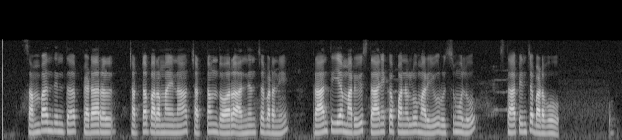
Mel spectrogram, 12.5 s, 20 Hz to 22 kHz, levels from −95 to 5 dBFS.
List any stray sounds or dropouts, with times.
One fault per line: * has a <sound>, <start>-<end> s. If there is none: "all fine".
all fine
